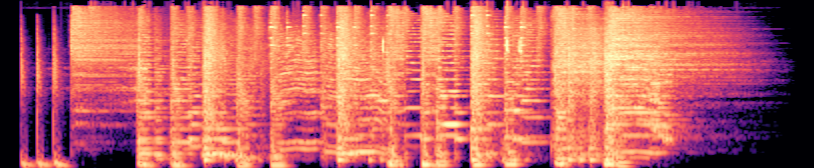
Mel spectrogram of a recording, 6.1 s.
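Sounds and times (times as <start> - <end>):
bowling theme tune: 1.0 - 5.5.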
